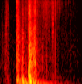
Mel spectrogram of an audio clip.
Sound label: footsteps boot wood jump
